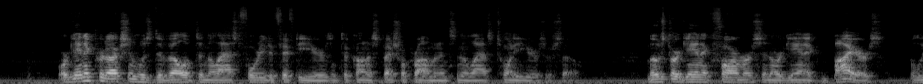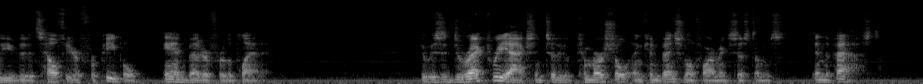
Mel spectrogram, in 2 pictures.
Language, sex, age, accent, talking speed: English, male, 40-59, American, 180 wpm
